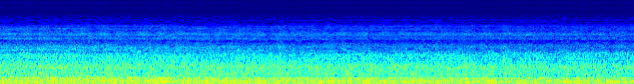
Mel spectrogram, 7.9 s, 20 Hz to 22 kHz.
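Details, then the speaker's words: Junkyard LS V8, a swap candidate for an OBS Silverado, on a really cold start: steady, deep, even drone with no clatter, bottom-end or top-end noise and no lifter tick. A healthy cold idle. "but obviously this is a really cold start guys and you can hear there's no clatter no lowend noise no topend noise this doesn't even have a lifter tick or anything going on with is"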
